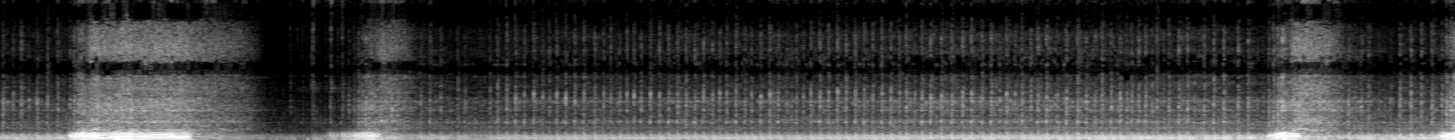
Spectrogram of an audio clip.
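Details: Mini two-stroke chainsaw saved from scrap, being fixed for a fuel leak, after carburetor adjustment (low side opened, too-rich high side turned down): blips up cleanly, settles to steady even idle, revs crisply again; normal running.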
